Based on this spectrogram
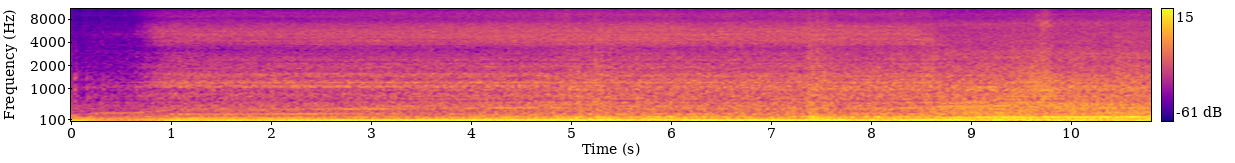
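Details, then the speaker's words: GMC 3500 truck, recently returned to running and smoking some burnt oil, gives a deep, heavy roar from the intake that swells under full throttle, louder than stock; an earlier disconnected-hose hiss was fixed, and the roar's cause is unknown. "whenever you floor it you hear this loud roaring sound i mean it sounds like the engine has no muffler on it except it's coming from the intake"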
